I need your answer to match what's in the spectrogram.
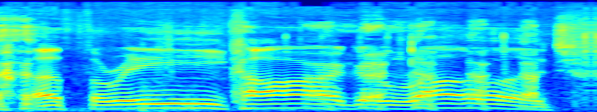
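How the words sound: It is said slowly in a Southern accent.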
